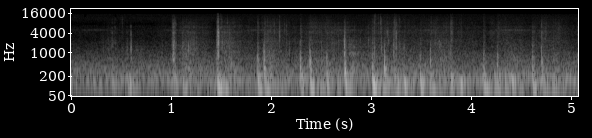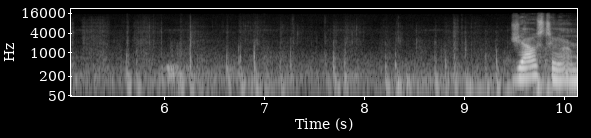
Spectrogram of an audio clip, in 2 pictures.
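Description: Footsteps tap on a hard floor at a walking pace.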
